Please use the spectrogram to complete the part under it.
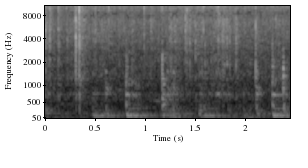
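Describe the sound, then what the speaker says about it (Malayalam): Onions and green chillies sauté in a pan with salt, giving a steady close sizzle with a few stirring scrapes, no voices. "ഉപ്പിട്ടിട്ട് ഒന്ന് വഴറ്റിയ ശേഷം"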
